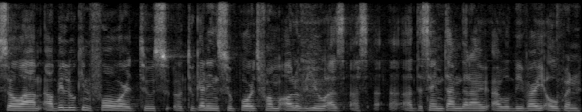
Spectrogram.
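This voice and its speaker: With a Spanish accent, a man speaks at a moderate pace with hardly any pauses, his fairly high voice dark and mellow in tone yet monotone and flat in intonation. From Mexico. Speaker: government representative of host country. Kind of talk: formal meeting remarks. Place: meeting room. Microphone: podium.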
